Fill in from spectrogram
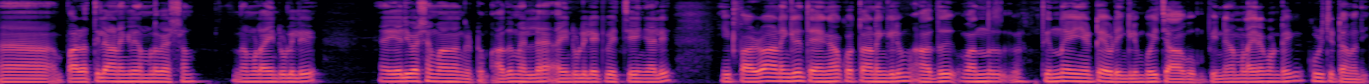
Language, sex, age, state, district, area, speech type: Malayalam, male, 30-45, Kerala, Wayanad, rural, spontaneous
